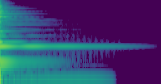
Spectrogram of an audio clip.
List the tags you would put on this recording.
Sound effects > Objects / House appliances
percusive
recording
sampling

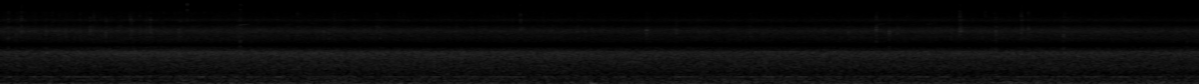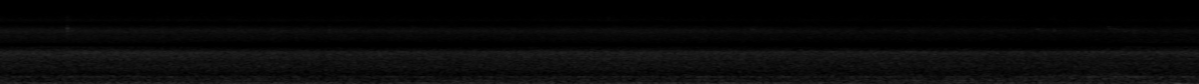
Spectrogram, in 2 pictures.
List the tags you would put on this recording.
Soundscapes > Nature
soundscape
data-to-sound
weather-data
nature
natural-soundscape
alice-holt-forest
artistic-intervention
raspberry-pi
Dendrophone
sound-installation
modified-soundscape
field-recording
phenological-recording

